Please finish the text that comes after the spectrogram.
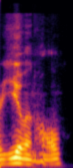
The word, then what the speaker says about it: Gyllenhaal: Okay, so Jake Gyllenhaal Jake Gyllenhaal is in this or Yelenhole is his actual pronunciation of it.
